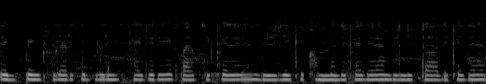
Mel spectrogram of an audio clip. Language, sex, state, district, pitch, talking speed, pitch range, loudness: Hindi, female, Bihar, Darbhanga, 220 Hz, 345 wpm, 215-220 Hz, -37 LUFS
